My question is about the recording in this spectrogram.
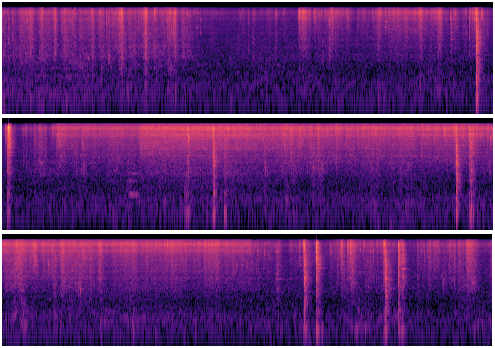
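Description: Dishes and utensils clinking and knocking a handful of times, with water running from a tap for a few seconds in the middle.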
